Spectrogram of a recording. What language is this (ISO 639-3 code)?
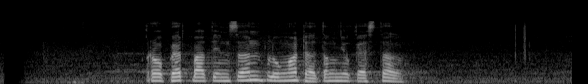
jav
